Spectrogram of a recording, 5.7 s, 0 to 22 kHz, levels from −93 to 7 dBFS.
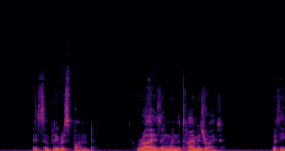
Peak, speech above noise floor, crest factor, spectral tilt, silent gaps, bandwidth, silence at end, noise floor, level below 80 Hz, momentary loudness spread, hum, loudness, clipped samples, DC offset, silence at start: -18 dBFS; 39 dB; 22 dB; -6.5 dB/octave; none; 11 kHz; 0 s; -75 dBFS; -46 dBFS; 14 LU; none; -38 LUFS; under 0.1%; under 0.1%; 0.65 s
